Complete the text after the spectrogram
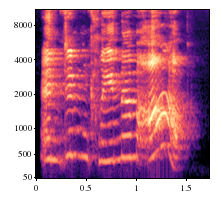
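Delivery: a high, put-out mum complaining; mother's voice. A narrator's reading. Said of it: "added Missus Chan".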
